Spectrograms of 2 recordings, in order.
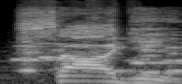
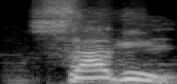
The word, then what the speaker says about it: Sagi: Cliched burden boy of action who will save us all is named Sagi. Rhymes with Saki. Saki! Which I could use a lot of right now. Sagi.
